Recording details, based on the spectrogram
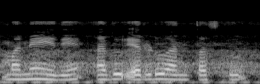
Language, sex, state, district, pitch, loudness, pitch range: Kannada, female, Karnataka, Koppal, 225 Hz, -17 LUFS, 215-240 Hz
